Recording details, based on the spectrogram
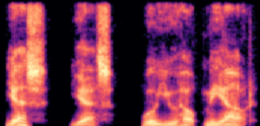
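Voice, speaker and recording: Husky, flustered old inventor. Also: male voice, low-pitched, big pitch swings, slow pace, mellow, no echo, studio quality, full character voice. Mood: desperate. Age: older. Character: old male inventor, flustered, kindly and frightened. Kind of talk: storybook audio drama acting.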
